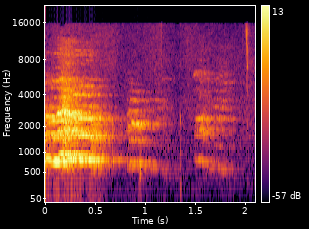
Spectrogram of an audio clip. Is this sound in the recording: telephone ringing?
no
